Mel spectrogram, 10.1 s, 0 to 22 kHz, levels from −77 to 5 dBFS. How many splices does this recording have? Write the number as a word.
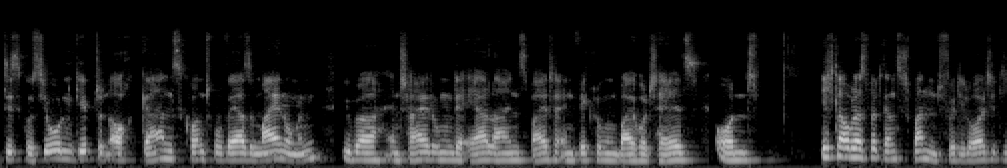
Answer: three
